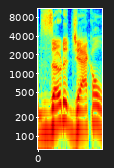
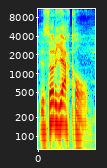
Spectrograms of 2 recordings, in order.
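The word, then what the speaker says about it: Zodijackyl: Is it Zoda Jackal Light? No, Zodiacal. Okay. The J is not a J sound.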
